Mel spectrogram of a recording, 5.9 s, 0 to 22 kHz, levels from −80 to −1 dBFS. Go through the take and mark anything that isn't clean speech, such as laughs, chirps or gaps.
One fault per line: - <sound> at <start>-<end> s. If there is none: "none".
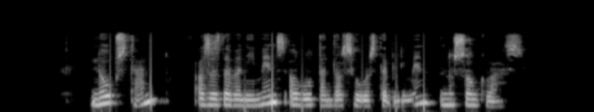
none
